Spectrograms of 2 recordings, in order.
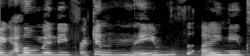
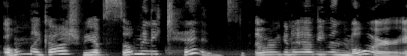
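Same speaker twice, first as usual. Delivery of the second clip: a lightly voiced, thrilled dad, pitched higher; excited husband; 7 semitones higher than usual. Husband told of the new baby, lightly voiced high excitement. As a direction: play the husband gushing over more kids. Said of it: "He's like".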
